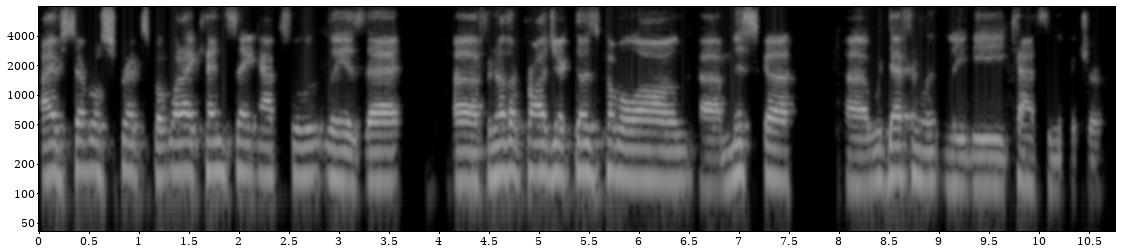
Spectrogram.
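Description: High-pitched guy on a dull lo-fi call, upbeat, pitching his movie. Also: steady tone, normal speed, a little mellow. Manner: enthusiastic, promotional. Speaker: film director, guest. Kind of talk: casual chat.

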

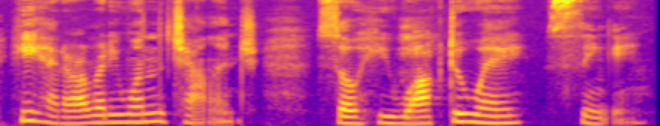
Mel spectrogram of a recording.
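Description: A woman's voice: fairly low pitch, fairly even intonation, measured pace, darkish tone. A woman narrating a scripted children's bedtime story.

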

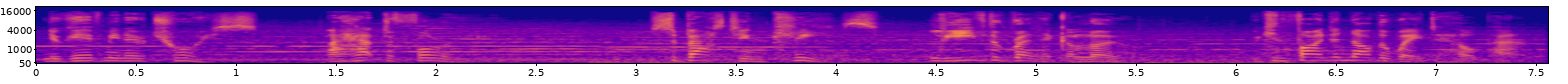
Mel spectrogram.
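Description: An actor playing an anxious, principled teenage wizard friend in a fantasy game, pleading urgently and firmly. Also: male voice, sits high, lively intonation, moderate pace, loud music behind the voice. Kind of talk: scripted fantasy game acting.

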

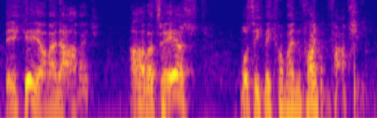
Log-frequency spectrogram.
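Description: An actor playing a bumbling, earnest, excitable middle-aged cartoon father in a German-dubbed audio play, speaking in a declamatory way. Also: medium pitch, moderate pace, creaky. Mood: sheepish. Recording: noisy old cassette audio play.

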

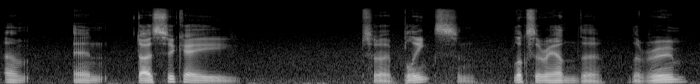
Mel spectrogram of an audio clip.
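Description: A man playing a tabletop game, improvising his character's actions haltingly and repeating words as he goes. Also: deep voice, vocal fry. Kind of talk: improvised third-person roleplay narration.

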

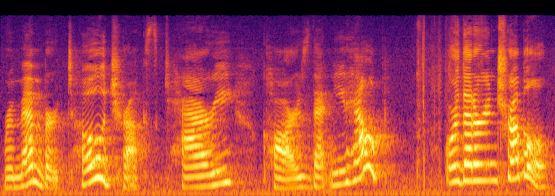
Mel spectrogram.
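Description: A young woman reads aloud like a teacher of small children, in a high, very animated voice. She speaks slowly and puts questions to the listeners. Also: vocal fry, a little hiss or hum. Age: young adult.

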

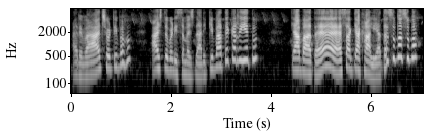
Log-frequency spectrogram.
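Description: A woman voicing a scolding, sarcastic elderly mother-in-law in an animated family story, with a nagging, taunting manner. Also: a little high, moderate pace, clear, resonant tone, no room sound.

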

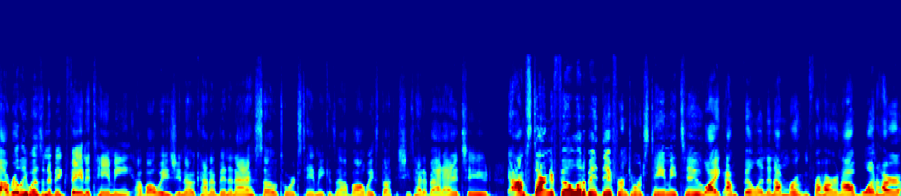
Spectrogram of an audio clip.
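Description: A woman's voice: a little high, a bit bright, clean tone, no room sound, studio quality. A woman, recapping a TV show in a casual, gossipy way on her channel. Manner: chatty and gossipy, lots of "like" and "y'all". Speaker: YouTube recap host. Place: home studio. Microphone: desk mic beside her.

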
